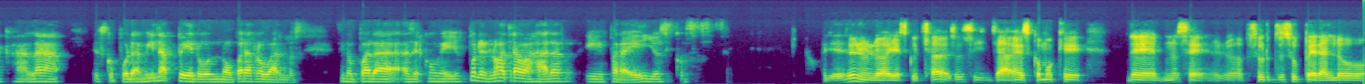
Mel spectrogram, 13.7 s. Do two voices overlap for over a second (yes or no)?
no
